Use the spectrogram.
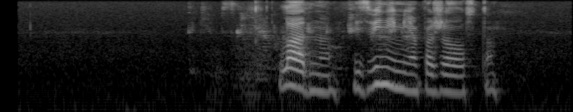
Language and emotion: Russian, neutral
